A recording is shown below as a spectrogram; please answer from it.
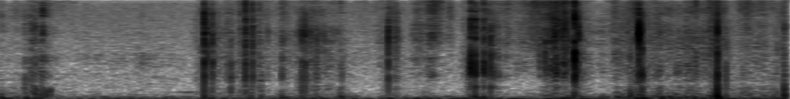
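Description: A small, translucent orange hard plastic cat figure is tapped and scratched with long nails. The result is a quiet, irregular run of crisp clicks and crunchy scratching over soft low thumps, each sound dying away almost instantly.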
